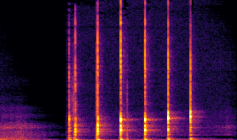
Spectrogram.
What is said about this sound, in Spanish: No, era, era mi móvil, ¿vale? Estaba usando mi móvil para golpear mis cascos.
